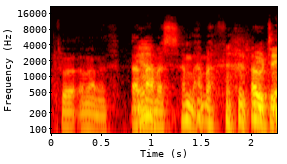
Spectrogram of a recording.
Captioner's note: laughs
